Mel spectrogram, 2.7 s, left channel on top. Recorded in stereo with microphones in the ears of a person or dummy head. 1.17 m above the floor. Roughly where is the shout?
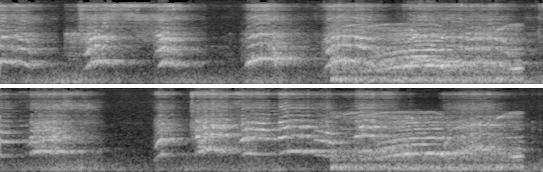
Centre.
